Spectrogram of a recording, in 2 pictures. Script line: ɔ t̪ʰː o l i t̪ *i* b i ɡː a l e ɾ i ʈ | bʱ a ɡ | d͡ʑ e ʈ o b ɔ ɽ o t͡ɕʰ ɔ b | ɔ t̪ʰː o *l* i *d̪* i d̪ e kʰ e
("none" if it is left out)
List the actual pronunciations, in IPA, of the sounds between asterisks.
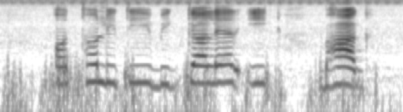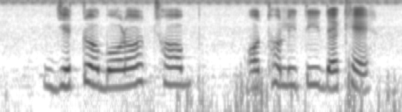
i, l, t̪

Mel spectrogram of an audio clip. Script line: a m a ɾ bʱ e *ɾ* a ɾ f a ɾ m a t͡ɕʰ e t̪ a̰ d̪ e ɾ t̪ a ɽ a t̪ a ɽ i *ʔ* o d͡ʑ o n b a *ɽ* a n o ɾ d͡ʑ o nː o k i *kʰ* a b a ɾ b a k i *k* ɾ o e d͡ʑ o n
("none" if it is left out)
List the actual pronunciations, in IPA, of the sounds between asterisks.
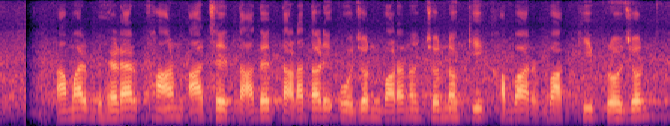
ɽ, ʔ, ɽ, kʰ, p

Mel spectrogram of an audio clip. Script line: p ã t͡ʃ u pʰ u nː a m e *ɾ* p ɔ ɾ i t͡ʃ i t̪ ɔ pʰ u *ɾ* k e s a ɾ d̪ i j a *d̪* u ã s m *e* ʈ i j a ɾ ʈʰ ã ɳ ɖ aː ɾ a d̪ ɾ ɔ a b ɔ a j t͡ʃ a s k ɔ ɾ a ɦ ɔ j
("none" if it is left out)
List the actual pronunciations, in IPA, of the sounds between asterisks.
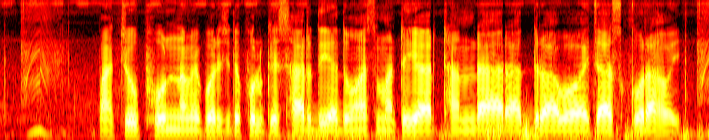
none, l, d̪, a

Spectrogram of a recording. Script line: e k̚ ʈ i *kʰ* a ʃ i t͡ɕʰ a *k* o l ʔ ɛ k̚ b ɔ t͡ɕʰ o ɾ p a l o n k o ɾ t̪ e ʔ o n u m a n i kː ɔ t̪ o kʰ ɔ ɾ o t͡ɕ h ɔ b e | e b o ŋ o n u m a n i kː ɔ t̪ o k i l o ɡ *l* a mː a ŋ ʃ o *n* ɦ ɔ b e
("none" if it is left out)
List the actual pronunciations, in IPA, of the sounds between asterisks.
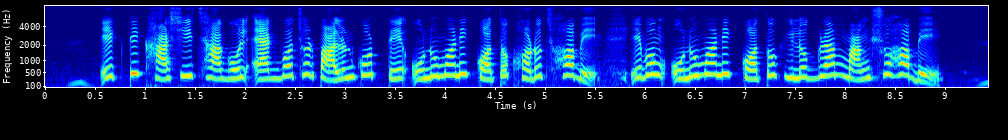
kʰ, ɡ, ɾ, none

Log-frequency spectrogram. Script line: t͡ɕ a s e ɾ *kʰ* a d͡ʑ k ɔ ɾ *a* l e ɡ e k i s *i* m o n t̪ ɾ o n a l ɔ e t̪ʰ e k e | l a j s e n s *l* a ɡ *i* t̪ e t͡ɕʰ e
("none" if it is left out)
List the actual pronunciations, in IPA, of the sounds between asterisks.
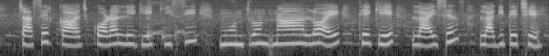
k, a, i, l, i

